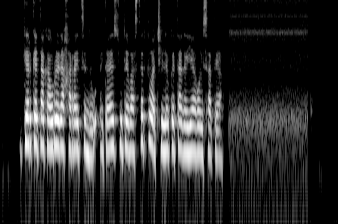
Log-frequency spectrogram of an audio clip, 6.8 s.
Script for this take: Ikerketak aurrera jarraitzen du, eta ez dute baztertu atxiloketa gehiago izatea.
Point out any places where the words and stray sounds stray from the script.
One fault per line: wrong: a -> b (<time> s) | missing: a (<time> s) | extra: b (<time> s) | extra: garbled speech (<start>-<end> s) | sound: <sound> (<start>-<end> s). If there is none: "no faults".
no faults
